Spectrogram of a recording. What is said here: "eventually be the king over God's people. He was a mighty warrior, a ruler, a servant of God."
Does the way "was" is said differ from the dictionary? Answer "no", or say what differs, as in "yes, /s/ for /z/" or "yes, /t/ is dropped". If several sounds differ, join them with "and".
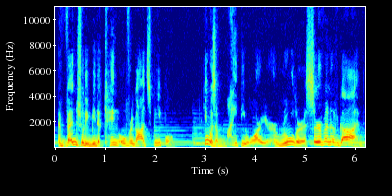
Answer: no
